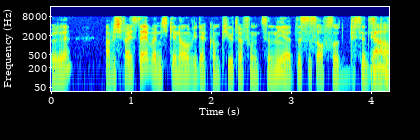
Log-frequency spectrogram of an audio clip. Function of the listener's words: taking over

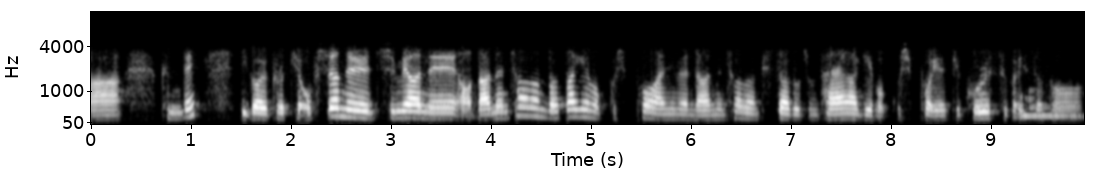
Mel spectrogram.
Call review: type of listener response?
taking over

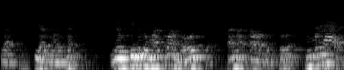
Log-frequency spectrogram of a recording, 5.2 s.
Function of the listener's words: taking over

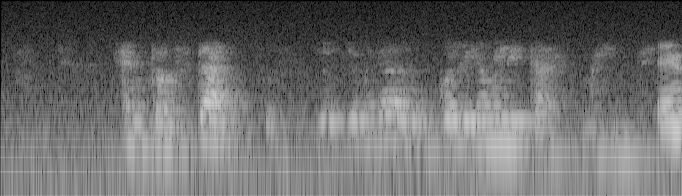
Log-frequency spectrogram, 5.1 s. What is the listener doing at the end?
listening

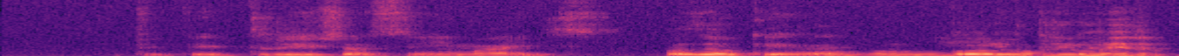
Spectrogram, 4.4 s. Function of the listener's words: taking over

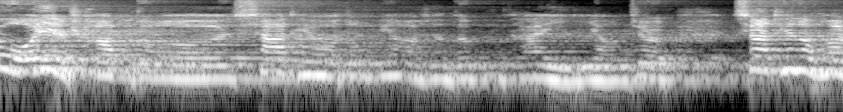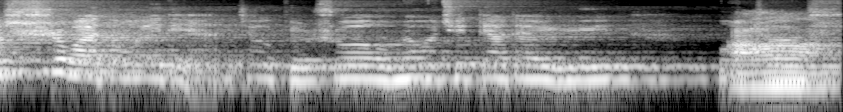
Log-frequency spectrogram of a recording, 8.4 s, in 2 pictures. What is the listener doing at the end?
listening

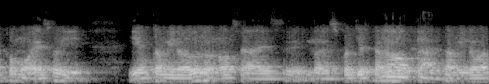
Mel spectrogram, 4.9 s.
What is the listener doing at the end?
listening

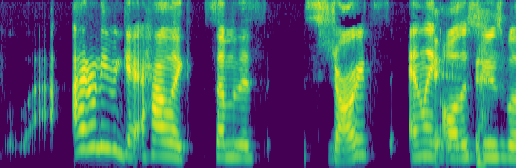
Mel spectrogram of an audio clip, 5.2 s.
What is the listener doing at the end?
listening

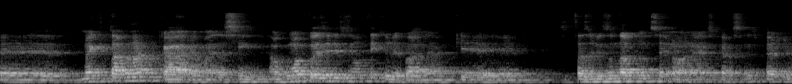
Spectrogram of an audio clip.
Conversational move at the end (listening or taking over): taking over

